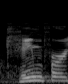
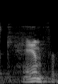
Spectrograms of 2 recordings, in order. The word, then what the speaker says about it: camphor: You might hear it referred to as camfer. You might hear it referred to as camphor. Those are all four pronunciations which appear to be equally valid.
